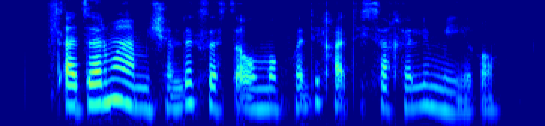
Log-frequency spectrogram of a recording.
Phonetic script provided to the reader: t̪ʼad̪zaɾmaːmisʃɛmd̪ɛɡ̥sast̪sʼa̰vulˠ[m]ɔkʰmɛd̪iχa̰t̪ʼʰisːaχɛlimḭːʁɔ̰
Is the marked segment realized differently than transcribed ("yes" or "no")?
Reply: no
